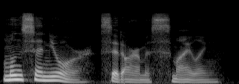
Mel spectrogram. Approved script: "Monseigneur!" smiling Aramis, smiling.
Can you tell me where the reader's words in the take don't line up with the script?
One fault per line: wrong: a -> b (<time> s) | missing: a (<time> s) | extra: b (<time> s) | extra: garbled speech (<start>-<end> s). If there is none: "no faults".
wrong: smiling -> said (1.0 s)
